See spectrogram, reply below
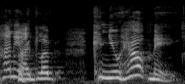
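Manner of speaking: acted speaking loudly. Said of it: "Now I'm speaking loudly".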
